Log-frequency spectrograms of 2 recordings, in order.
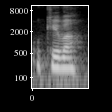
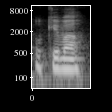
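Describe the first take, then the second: Both takes have the same delivery.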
